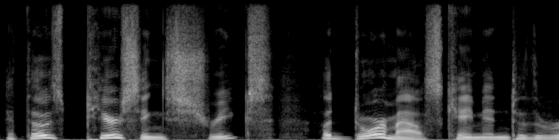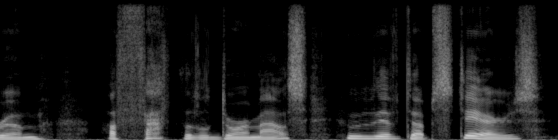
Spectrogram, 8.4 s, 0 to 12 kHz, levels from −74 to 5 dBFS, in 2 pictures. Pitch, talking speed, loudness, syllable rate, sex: 155 Hz, 120 wpm, -18 LUFS, 3.9 syllables/s, male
